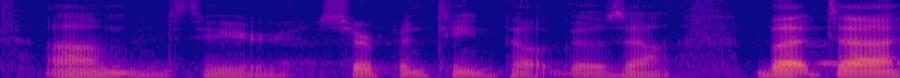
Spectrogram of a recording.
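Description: The intonation stays fairly even. A man is the one talking. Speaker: preacher. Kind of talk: sermon. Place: church. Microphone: podium.

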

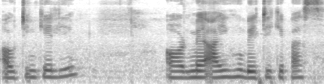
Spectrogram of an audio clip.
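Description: Light background noise sits under a woman talking at a fairly slow pace. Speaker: mother vlogger. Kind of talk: casual vlog chat. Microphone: phone near.

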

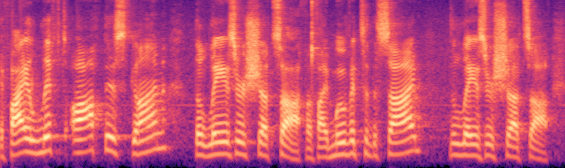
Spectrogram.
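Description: This man talks at a moderate pace with a fairly high pitch.

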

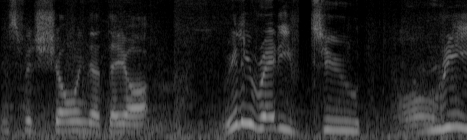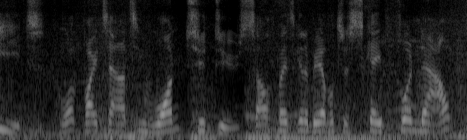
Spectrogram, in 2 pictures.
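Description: Noticeable background noise behind a fairly quick pace of speech. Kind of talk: live esports commentary. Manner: fast-paced, excitable play-by-play; rising energy on big fights.

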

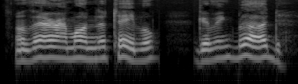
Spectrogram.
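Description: With a Midwestern accent, a woman speaks at a moderate pace in a dark, mellow tone. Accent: American Midwestern. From Iowa, USA. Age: 80s+. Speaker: retired nurse. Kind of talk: interview answer. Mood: warm, reminiscing. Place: home room. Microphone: lapel.

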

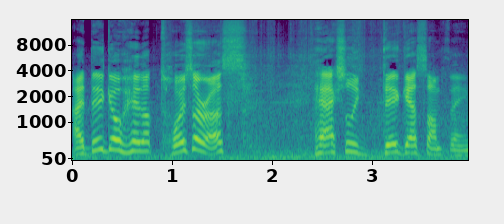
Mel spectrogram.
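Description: A man talks at a fairly slow pace in a raised, projected voice with very wide pitch swings. The sound is dry with no echo, over light background noise. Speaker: toy collector vlogger. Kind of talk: casual vlog chat. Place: street. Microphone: phone near.

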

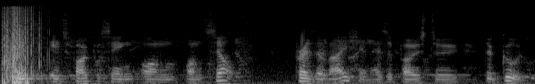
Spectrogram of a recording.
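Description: Noticeable background noise sits behind a man speaking at medium pitch with ordinary pitch variation. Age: 50s. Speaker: study group member. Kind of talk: group discussion. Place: meeting room. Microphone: camera far.

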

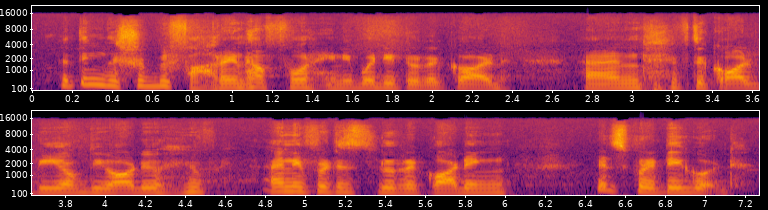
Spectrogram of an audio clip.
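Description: Very fast and at very even loudness, a man talks with ordinary pitch variation. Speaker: product reviewer. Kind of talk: tutorial review. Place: street. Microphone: lapel.

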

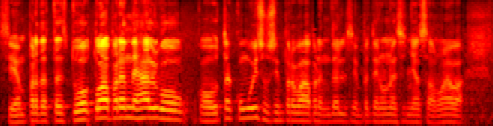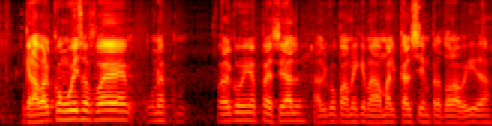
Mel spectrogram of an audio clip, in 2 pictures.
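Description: Here a man talks at a very fast pace. His pitch is fairly high and varies in an ordinary way. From Puerto Rico, Bayamón area. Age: 20s. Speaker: reggaeton artist. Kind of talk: casual interview chat. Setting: studio. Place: street. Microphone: studio mic.

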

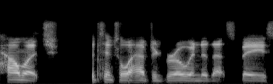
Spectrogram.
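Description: Over a quiet background, a man speaks with a bright, sharp tone at a fairly low pitch. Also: dry sound with no echo. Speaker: podcast host. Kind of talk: interview conversation. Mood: reflective, earnest. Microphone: video call.

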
